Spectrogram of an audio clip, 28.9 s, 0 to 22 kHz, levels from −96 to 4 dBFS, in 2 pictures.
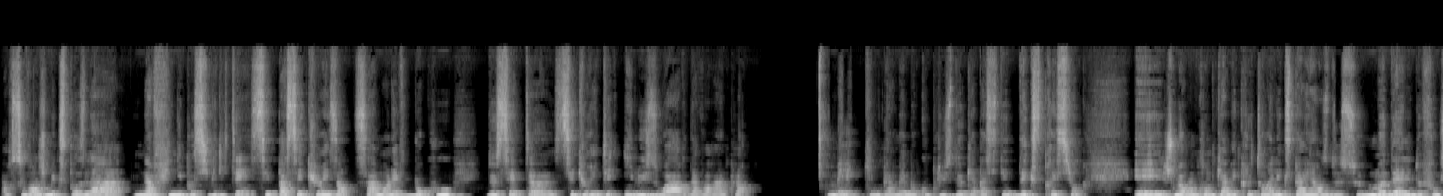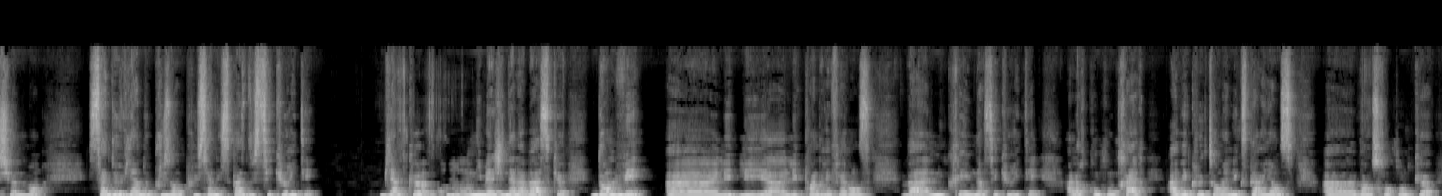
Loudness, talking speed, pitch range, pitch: -22 LUFS, 195 wpm, 180-210 Hz, 195 Hz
